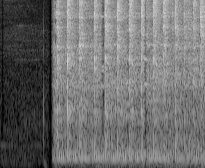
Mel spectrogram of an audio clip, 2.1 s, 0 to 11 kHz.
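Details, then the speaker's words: Roadside Ross chainsaw after repair starts after 2-3 pulls and holds a steady, even high buzz with no stumbling. Normal running, though bar oil is not reaching the chain and runs out underneath. "Started after 2-3 pulls. Runs like a champ."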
